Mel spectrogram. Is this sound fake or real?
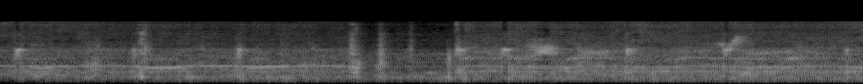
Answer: fake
